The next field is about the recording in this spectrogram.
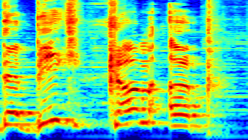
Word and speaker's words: The Big Come Up: Repete a pronúncia? – Não. Como é que é? – Não, eu não, lê aí. Lê você, pô, tá mostrando por quê. Pode ir. The Big Come Up.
